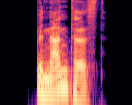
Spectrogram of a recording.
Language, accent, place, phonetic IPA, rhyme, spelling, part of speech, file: German, Germany, Berlin, [bəˈnantəst], -antəst, benanntest, verb, De-benanntest.ogg
- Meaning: second-person singular preterite of benennen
